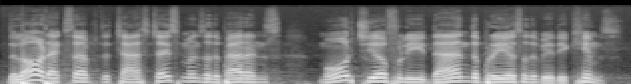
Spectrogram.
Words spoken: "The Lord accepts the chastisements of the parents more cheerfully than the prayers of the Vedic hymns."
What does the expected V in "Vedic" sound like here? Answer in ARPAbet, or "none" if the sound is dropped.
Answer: V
